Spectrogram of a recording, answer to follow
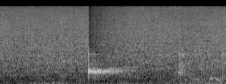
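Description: Pork, vegetables and whole canned tomatoes sizzling steadily in a thin wok over a gas flame at above-medium heat. The thin wok makes the frying lively.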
